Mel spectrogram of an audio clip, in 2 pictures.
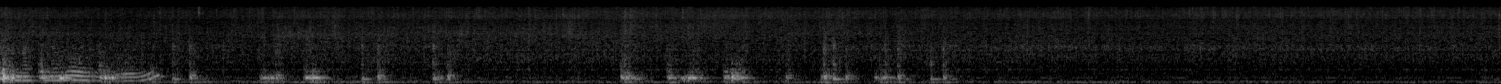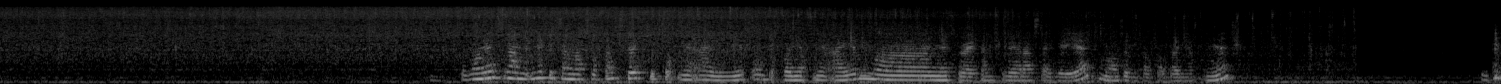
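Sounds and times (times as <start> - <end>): spatula stirring and scraping: 0.0 - 5.0, 5.6 - 9.7, 26.2 - 28.6
food sizzling in oil: 0.0 - 28.6.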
